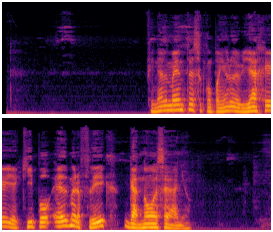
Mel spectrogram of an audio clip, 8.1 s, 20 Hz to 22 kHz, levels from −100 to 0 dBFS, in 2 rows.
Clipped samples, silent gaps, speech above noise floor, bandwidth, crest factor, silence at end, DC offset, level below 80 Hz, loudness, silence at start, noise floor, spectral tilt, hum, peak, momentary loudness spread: under 0.1%; none; 43 dB; 14.5 kHz; 18 dB; 1.2 s; under 0.1%; -52 dBFS; -21 LUFS; 2.25 s; -63 dBFS; -7.5 dB/octave; none; -4 dBFS; 9 LU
